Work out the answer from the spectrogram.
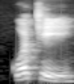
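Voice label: "kuaci", Malay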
